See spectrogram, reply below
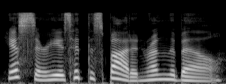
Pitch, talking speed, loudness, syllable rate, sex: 215 Hz, 290 wpm, -16 LUFS, 5.1 syllables/s, female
